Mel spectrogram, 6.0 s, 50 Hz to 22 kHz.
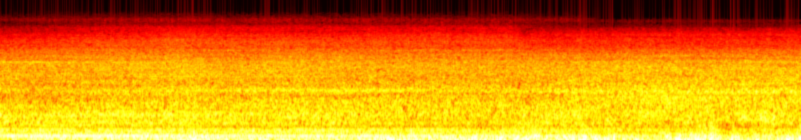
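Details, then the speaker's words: Ford F-150 4.2 V6 one year after repair of an engine noise: smooth, low, steady drone with a constant hum and no ticking or knocking; the noise has not returned and the truck runs and drives well. "still running still driving good the noise has not come back"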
